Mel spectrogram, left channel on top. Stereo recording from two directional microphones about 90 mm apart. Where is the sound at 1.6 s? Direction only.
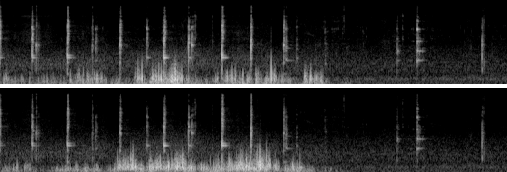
5° right (ahead or behind).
